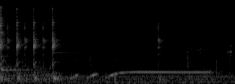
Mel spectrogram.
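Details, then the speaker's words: Hallicrafters HT-40 transmitter driven by a restored Hallicrafters HA-5 VFO in CW: a few clicks, then a ~600 Hz keyed tone that slides up in pitch before settling, a chirping pulled note that may hinder reverse beacon network reception. "Just pulls chirps a little bit. So that might make it difficult for the reverse beacon network to uh give us a response."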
